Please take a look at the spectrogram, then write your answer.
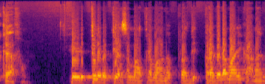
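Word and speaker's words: كاف: അതിന്റെ ഉച്ചാരണം ഒരു താഴ്ന്ന സ്വരമാണ്.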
